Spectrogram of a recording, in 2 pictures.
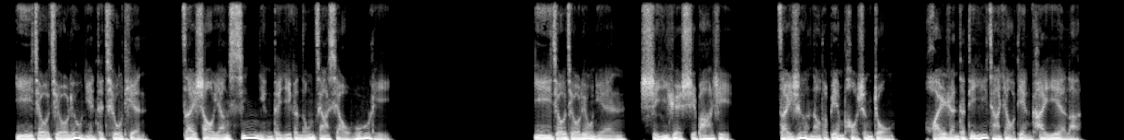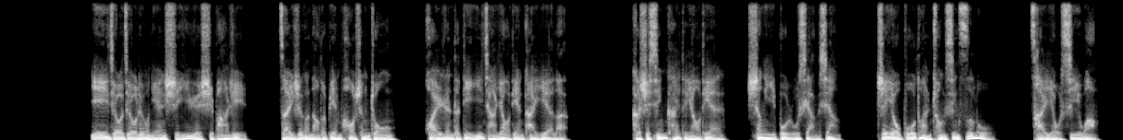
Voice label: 男 旁白 节目旁白; 《音诗话舞》

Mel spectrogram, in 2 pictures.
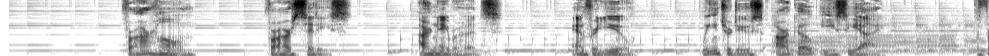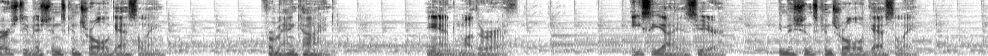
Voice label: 外籍男 商业广告 Commercial; Arco

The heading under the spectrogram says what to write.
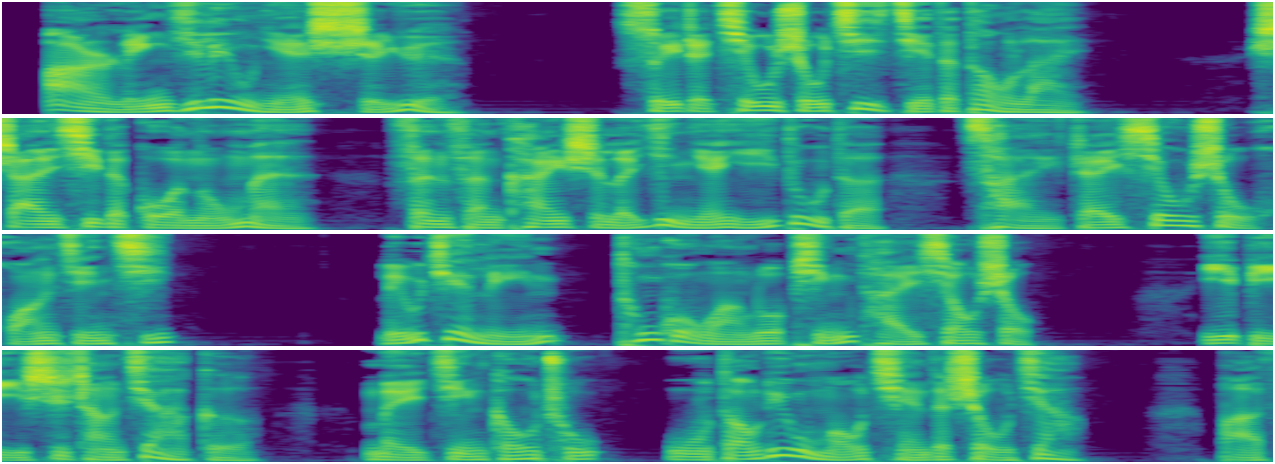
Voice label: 男, 政府建设, 解说; 铜川人设信息化解说配音

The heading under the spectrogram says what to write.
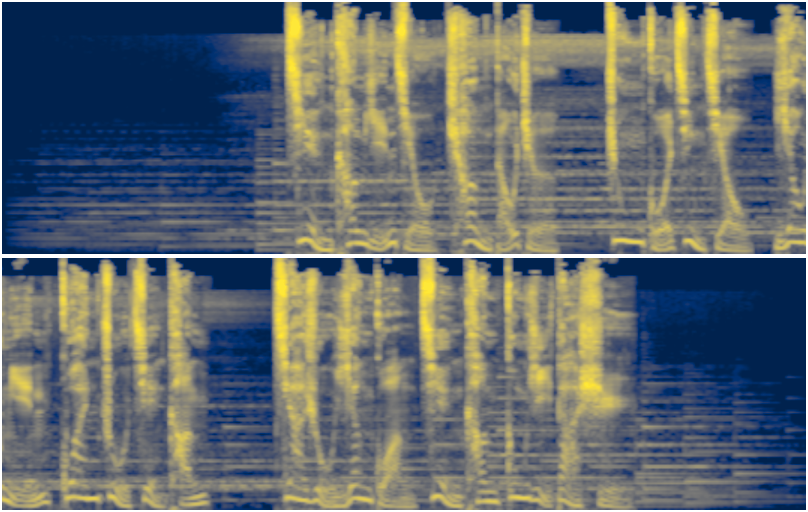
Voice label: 男,片花; 央广; 健康公益大使

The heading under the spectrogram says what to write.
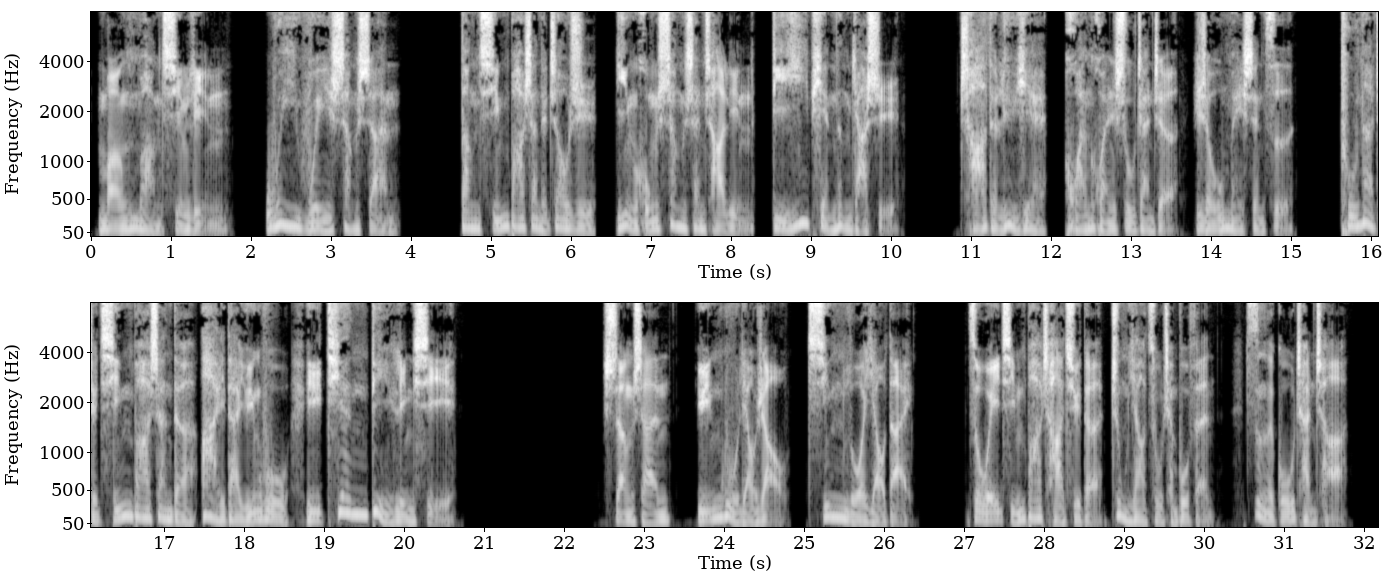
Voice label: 男, 茶叶品牌宣传; 御泉茗茶宣传片

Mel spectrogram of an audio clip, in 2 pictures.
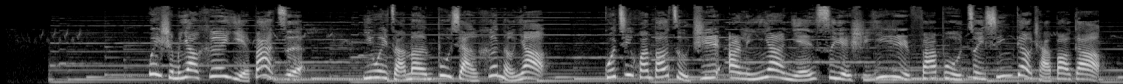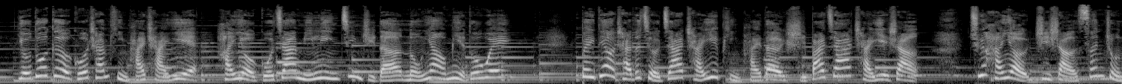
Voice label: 女72 广告 茶叶宣传, 国语女声配音 年轻

